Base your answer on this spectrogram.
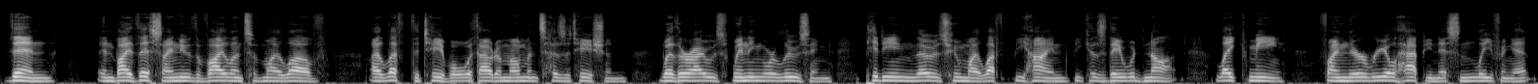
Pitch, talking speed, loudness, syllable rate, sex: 160 Hz, 170 wpm, -19 LUFS, 4.8 syllables/s, male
